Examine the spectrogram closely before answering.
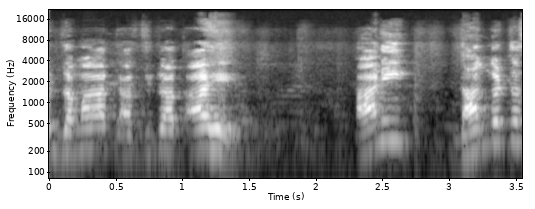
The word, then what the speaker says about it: धानगड: जमात अस्तित्वात आहे आणि धानगडचं स्पेलिंग होतं डी एच एन G eddy त्यांनी त्याचा शोध लावला की त्याचा उच्चार आहे धनगड तसं नाही आणि धनगड त्याचा उच्चार नसतानी धानगड असा उच्चार आहे धानगड ही जमात अस्तित्वात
